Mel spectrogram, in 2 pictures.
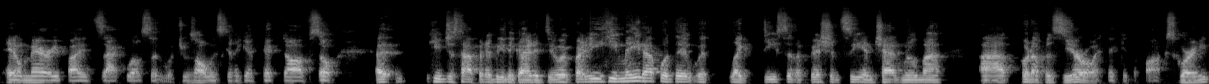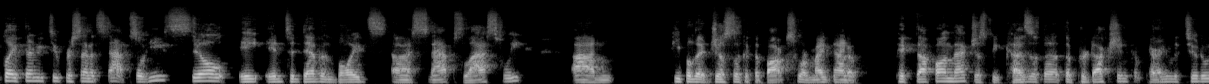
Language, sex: English, male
